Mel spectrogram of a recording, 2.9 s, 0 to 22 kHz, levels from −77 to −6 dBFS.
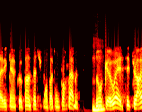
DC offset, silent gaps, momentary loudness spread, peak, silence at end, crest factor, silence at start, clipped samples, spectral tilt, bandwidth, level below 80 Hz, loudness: under 0.1%; none; 7 LU; 0 dBFS; 0 s; 16 dB; 0 s; under 0.1%; -8.5 dB/octave; 6.4 kHz; -38 dBFS; -16 LUFS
